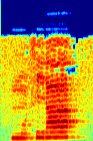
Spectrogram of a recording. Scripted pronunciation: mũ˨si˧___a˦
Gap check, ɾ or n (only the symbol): ɾ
